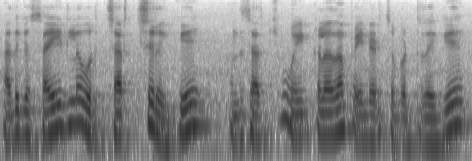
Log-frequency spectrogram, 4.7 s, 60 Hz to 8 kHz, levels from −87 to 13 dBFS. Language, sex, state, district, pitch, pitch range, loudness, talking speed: Tamil, male, Tamil Nadu, Kanyakumari, 130 Hz, 120-155 Hz, -16 LUFS, 140 wpm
